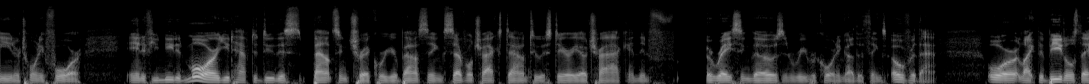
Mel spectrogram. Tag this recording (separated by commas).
Speech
